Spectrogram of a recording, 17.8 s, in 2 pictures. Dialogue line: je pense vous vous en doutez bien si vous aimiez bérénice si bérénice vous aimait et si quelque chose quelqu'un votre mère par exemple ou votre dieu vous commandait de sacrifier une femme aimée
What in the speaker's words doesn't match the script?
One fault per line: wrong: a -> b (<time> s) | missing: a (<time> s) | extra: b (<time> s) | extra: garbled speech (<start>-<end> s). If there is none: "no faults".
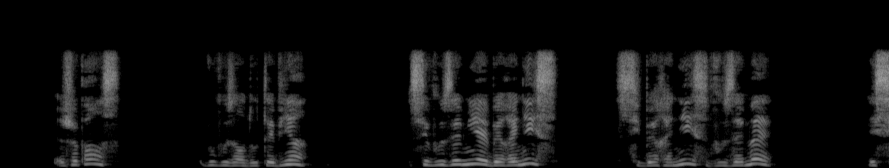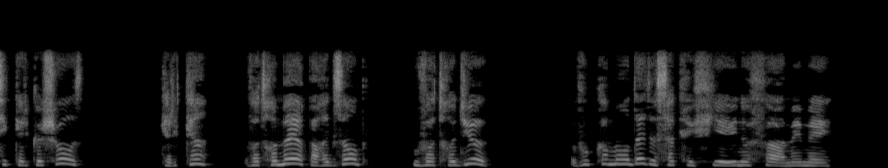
no faults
